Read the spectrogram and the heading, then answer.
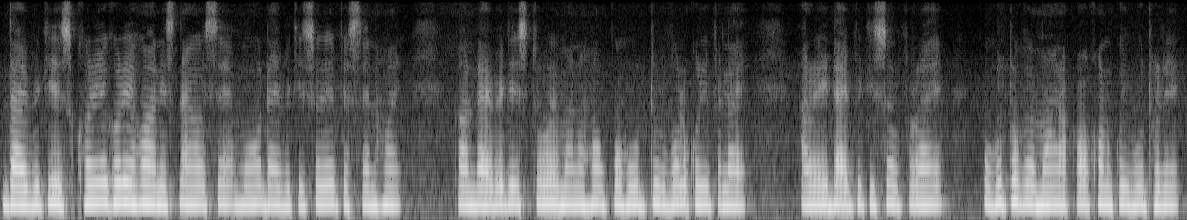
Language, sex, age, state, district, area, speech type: Assamese, female, 45-60, Assam, Nagaon, rural, spontaneous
